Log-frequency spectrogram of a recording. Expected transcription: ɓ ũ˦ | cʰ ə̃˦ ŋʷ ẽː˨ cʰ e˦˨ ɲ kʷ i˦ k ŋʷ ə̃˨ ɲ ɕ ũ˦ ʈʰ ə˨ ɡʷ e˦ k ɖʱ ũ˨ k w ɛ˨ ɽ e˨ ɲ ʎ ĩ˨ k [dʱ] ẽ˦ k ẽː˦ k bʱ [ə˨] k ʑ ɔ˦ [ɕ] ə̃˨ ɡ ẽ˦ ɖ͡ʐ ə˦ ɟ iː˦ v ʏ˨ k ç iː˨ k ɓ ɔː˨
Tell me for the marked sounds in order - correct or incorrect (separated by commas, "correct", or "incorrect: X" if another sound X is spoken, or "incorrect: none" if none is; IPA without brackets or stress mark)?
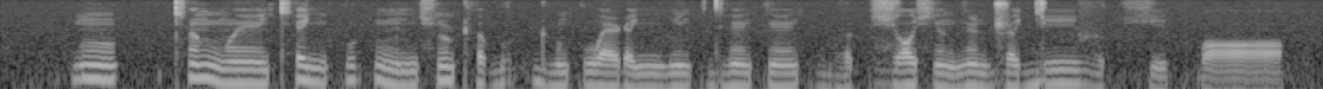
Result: correct, correct, correct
